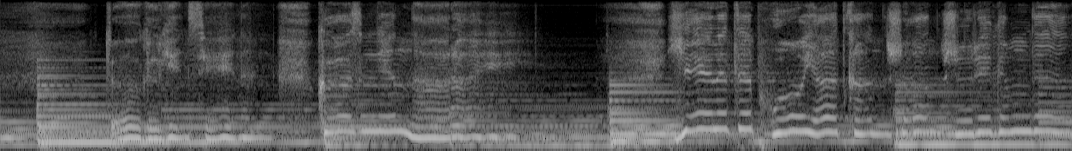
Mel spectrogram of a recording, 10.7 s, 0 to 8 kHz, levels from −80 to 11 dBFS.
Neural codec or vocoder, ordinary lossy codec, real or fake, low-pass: none; none; real; none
